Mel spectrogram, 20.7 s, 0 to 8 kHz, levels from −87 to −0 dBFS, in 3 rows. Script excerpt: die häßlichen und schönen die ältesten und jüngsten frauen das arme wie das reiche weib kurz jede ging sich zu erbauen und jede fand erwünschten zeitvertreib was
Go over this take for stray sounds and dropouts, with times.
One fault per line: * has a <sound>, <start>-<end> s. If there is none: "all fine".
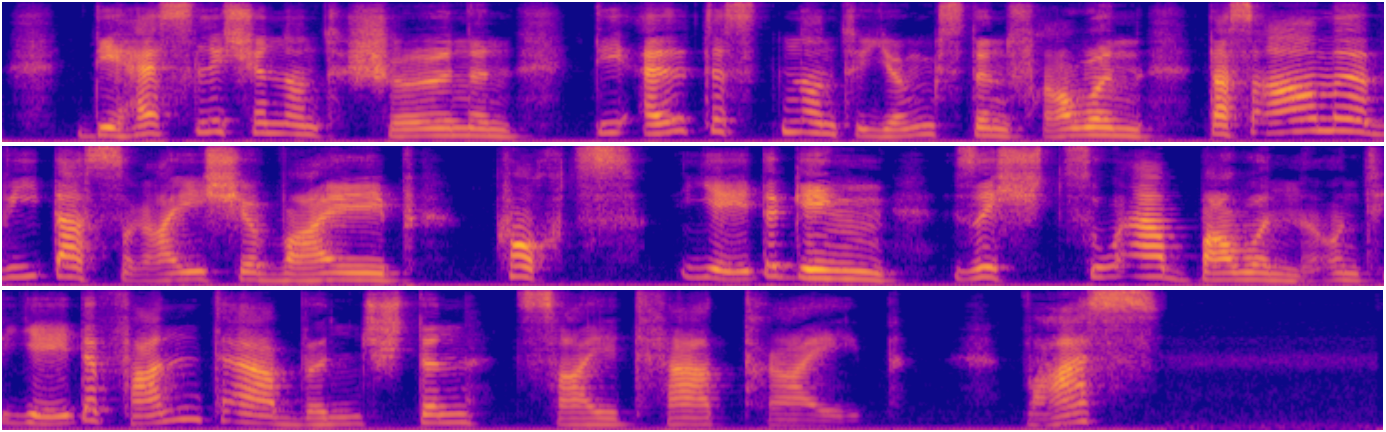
all fine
